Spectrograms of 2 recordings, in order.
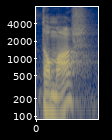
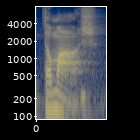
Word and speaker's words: Tomas: country so for example in Great Britain in the UK or let's say in the US you say Thomas or Tom right yeah Tommy yes yes exactly but in Poland for example maybe involvement for example it would be pronounced as tomash whereas in the Czech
